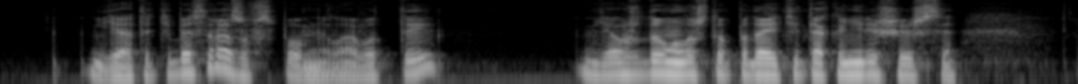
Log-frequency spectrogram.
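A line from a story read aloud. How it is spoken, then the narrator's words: Quiet, secretive reply. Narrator (Russian): Виола ответила так же тихо, чтобы подруга не услышала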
